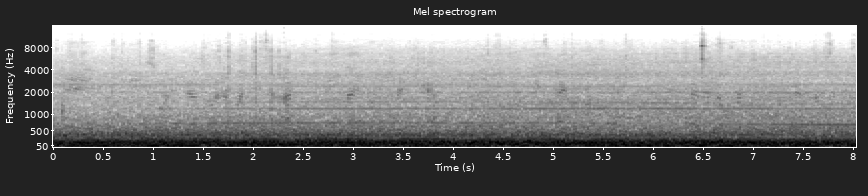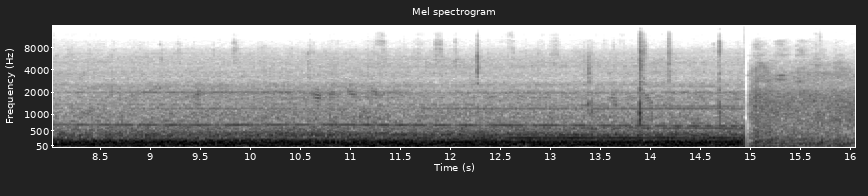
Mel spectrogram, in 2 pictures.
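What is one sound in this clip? A jet engine roars steadily inside an airplane cabin.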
